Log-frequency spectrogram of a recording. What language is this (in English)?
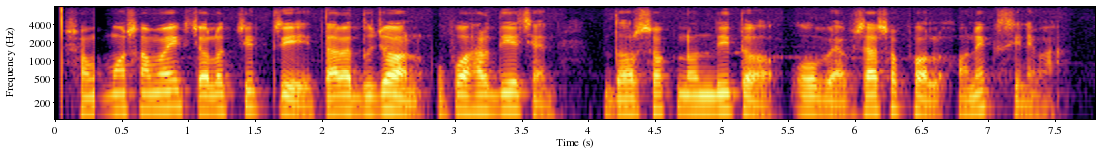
Bangla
